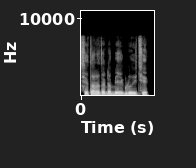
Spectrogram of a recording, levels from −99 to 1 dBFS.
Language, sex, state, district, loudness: Bengali, male, West Bengal, Dakshin Dinajpur, -16 LUFS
